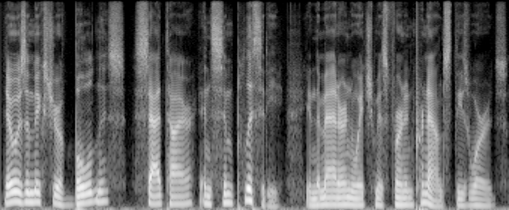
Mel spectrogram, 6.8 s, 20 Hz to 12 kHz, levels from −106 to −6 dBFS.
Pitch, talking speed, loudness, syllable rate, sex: 120 Hz, 170 wpm, -20 LUFS, 5.3 syllables/s, male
